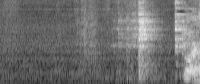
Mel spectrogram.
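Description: Cutlery clinking on a plate at a meal, with one sharp clink about a second and a half in.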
